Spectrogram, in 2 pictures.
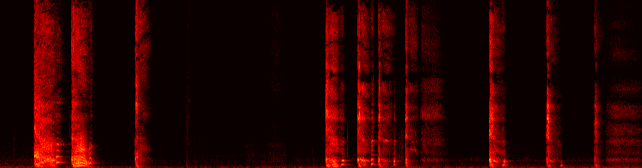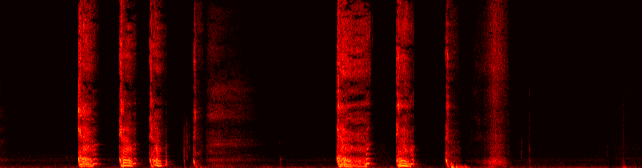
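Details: Heavy barking smoker's cough from someone who vapes, unsure whether it is from the vape or an oncoming illness: repeated harsh barking coughs in clusters with throat clearing and snorting between bouts.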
